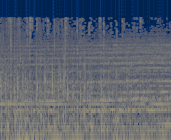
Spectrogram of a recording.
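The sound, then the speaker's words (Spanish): Galloping horses carry riders across a dry, rocky plateau, raising dust; many rapid hoofbeats run together into a dense, continuous rumble that stays steady and loud throughout. “Los caballos levantan una gran polvareda tras de sí.”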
